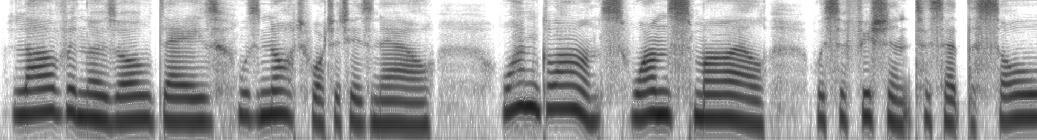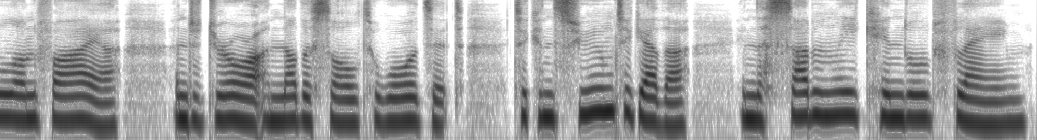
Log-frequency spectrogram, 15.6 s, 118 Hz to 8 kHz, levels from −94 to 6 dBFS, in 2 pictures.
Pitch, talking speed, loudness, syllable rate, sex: 225 Hz, 140 wpm, -17 LUFS, 4.2 syllables/s, female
